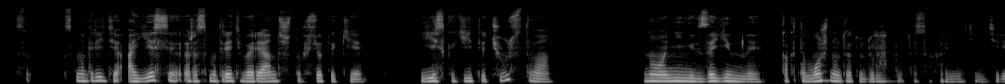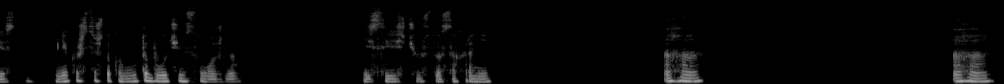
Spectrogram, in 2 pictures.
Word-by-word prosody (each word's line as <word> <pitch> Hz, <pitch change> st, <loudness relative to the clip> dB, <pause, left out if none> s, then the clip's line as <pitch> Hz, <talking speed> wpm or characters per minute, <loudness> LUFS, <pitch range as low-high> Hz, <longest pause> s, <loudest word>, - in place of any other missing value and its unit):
Сл -, -, -13 dB, 0.3 s
смотрите, 165 Hz, 0 st, +1 dB
а 145 Hz, -, +5 dB
если 165 Hz, +4 st, +5 dB
рассмотреть 155 Hz, +1 st, +2 dB
вариант, 145 Hz, +1 st, +4 dB
что 125 Hz, -, -3 dB
всё-таки 125 Hz, -3 st, -3 dB, 0.5 s
есть 145 Hz, 0 st, +4 dB
какие-то 150 Hz, -2 st, -3 dB
чувства, 140 Hz, -, -2 dB, 0.9 s
но 155 Hz, 0 st, +7 dB
они 150 Hz, 0 st, +6 dB
не 145 Hz, -1 st, +5 dB
взаимны, 135 Hz, -4 st, +3 dB
как-то 135 Hz, 0 st, -4 dB
можно 160 Hz, +3 st, +4 dB
вот 145 Hz, -, 0 dB
эту 135 Hz, -2 st, -3 dB
дружбу-то 140 Hz, +3 st, -8 dB
сохранить, 130 Hz, -2 st, -11 dB
интересно? 125 Hz, +4 st, -9 dB, 0.2 s
Мне 140 Hz, +2 st, -3 dB
кажется, 170 Hz, +1 st, -6 dB
что 150 Hz, -, -4 dB
как 135 Hz, -, -7 dB
будто 145 Hz, +5 st, -1 dB
бы 145 Hz, -2 st, -1 dB
очень 145 Hz, +1 st, -1 dB
сложно. 125 Hz, -2 st, -9 dB, 1.2 s
Если 130 Hz, +1 st, -5 dB
есть 130 Hz, -1 st, -8 dB
чувства- 135 Hz, -, -9 dB
сохрани. 135 Hz, -1 st, -7 dB, 1.7 s
Ага. 150 Hz, 0 st, 0 dB, 2.5 s
Ага. 150 Hz, -2 st, 0 dB
145 Hz, 110 wpm, -32 LUFS, 135-155 Hz, 2.5 s, но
